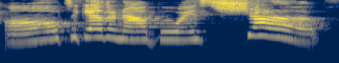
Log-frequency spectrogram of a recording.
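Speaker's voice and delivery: loud, effortful farmer's shout; rally the men to heave; loud rallying call. A narrator's reading. Farmer urging men to push.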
